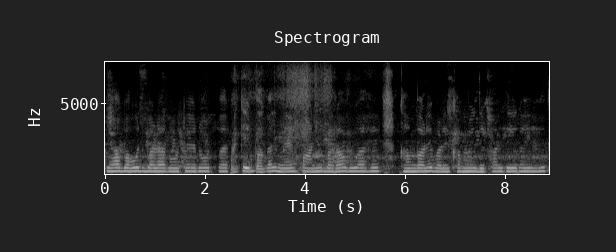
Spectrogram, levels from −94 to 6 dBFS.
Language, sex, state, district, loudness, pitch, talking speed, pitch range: Hindi, female, Maharashtra, Nagpur, -38 LUFS, 230 Hz, 140 wpm, 225-235 Hz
